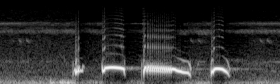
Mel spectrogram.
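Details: Spotted dove decoy calling at sunrise, 22 October, meant to lure and excite wild doves: a short rough opener, a level coo, a long descending coo and a brief curved last note, faint low rumble and high whine in the background.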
